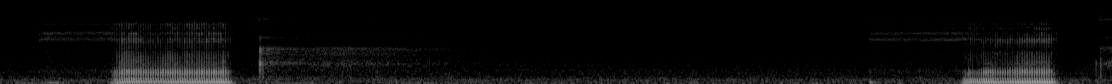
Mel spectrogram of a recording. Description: My Boxer dog Astro snoring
